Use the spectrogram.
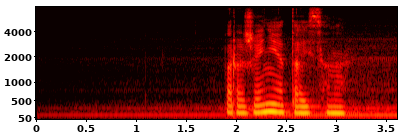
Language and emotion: Russian, neutral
